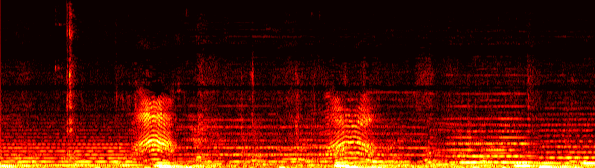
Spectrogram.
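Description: A student string orchestra of violins and cellos playing sustained notes over a low repeating figure. Two high sliding notes swoop up and back down, about a second and a half apart.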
